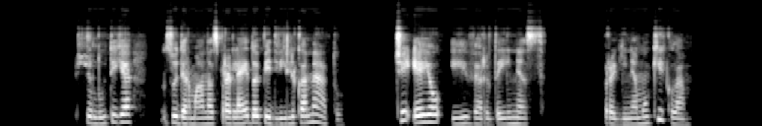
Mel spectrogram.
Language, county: Lithuanian, Vilnius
